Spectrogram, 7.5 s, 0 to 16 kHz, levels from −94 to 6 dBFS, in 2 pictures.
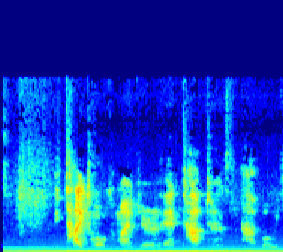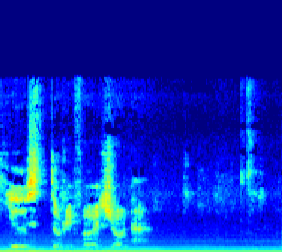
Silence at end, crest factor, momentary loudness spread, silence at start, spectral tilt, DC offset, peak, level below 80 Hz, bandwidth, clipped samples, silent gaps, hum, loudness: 0 s; 26 dB; 25 LU; 0.05 s; -1 dB/octave; under 0.1%; -6 dBFS; -44 dBFS; 11.5 kHz; under 0.1%; none; 50 Hz at -45 dBFS; -27 LUFS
